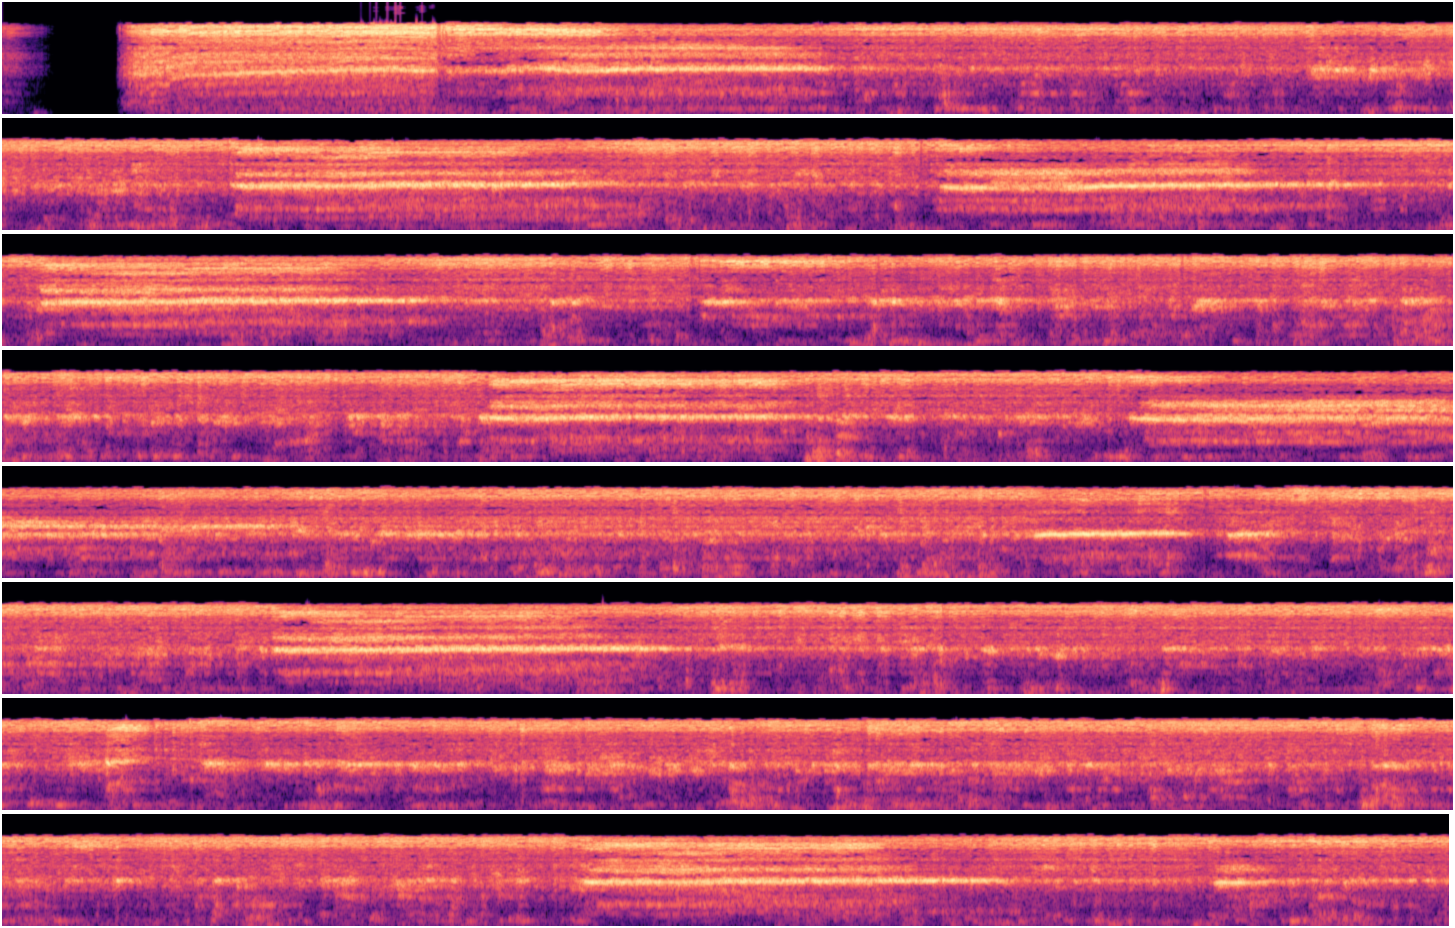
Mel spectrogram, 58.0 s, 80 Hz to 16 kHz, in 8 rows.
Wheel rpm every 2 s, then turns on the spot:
90, 220, 230, 230, 220, 230, 220, 230, 230, 230, 230, 230, 230, 230, 210, 210, 210, 220, 230, 230, 230, 230, 240, 230, 240, 230, 230, 230, 230.
none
